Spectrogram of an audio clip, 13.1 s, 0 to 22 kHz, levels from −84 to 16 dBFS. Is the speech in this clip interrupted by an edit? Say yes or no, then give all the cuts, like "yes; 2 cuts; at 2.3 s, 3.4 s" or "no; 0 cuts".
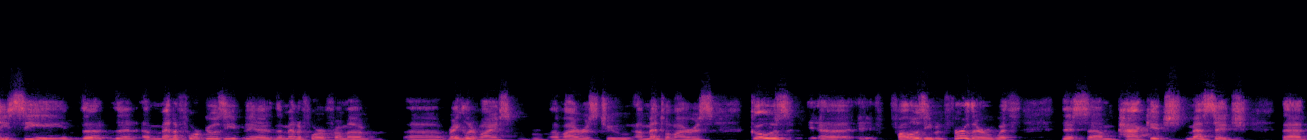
no; 0 cuts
